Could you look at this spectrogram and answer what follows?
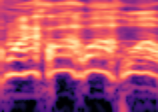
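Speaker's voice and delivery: high yelping martial arts cries; mock kiai yells. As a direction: yelp like Bruce Lee mid-fight. Imitating Bruce Lee fight noises.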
